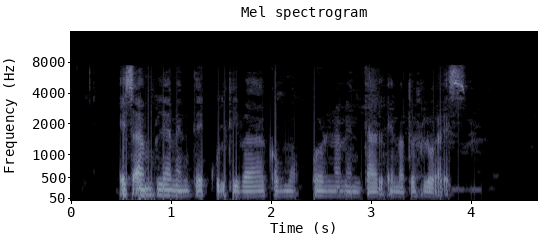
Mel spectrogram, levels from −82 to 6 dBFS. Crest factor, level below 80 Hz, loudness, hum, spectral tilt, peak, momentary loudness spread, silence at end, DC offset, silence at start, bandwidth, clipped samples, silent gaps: 20 dB; -60 dBFS; -34 LUFS; none; -4.5 dB/octave; -16 dBFS; 9 LU; 0.55 s; under 0.1%; 0.5 s; 7.6 kHz; under 0.1%; none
